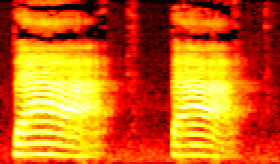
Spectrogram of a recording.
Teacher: smile and you have this wide mouth WID set mouth and you hold your tongue up high and when you talk you have a more nasal sound because American English tends to be a little bit more nasal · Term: short a sound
